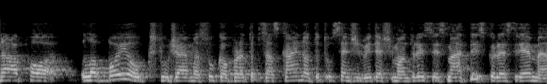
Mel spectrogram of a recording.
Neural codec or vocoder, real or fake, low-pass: codec, 16 kHz, 0.4 kbps, LongCat-Audio-Codec; fake; 7.2 kHz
